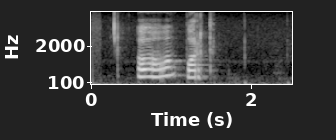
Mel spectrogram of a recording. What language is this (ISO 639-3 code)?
rus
